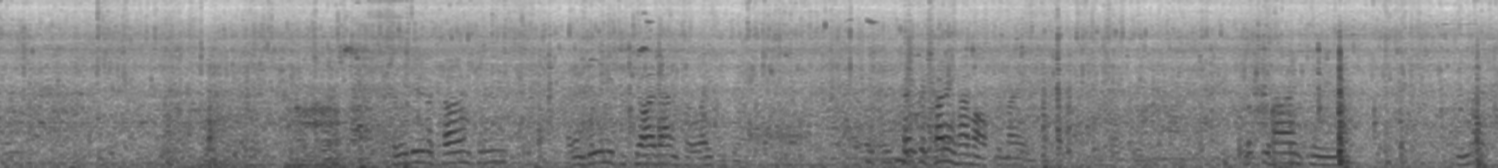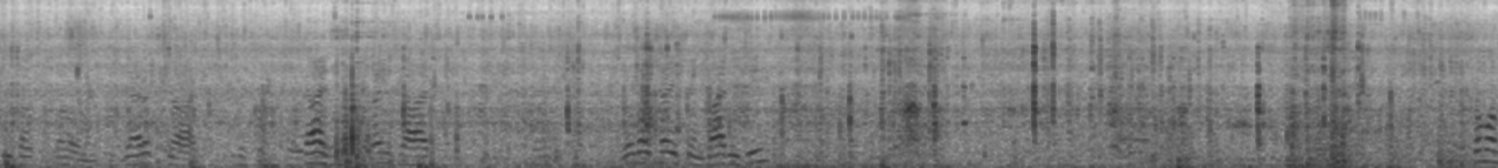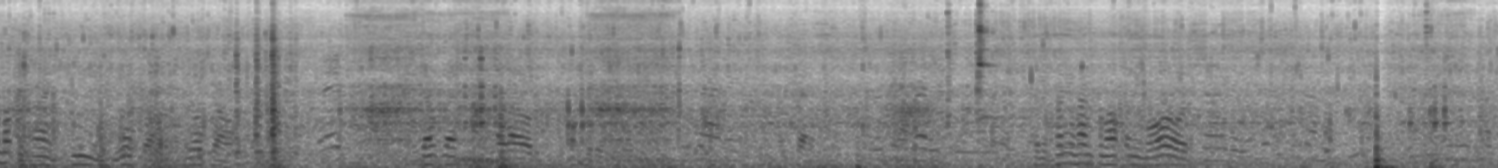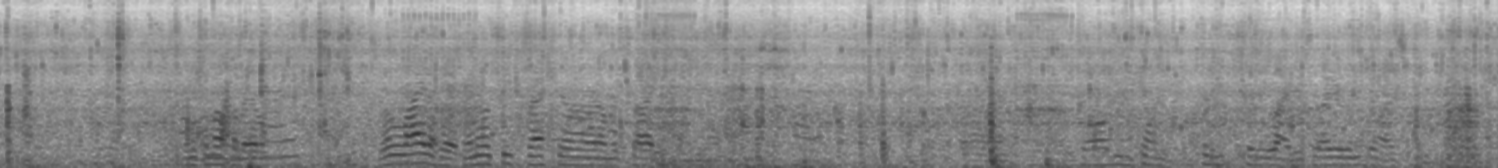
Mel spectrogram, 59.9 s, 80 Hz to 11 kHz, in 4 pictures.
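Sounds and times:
water rushing along boat hull: 0.0 - 59.9
deck hardware clicks and knocks: 16.8 - 36.0.

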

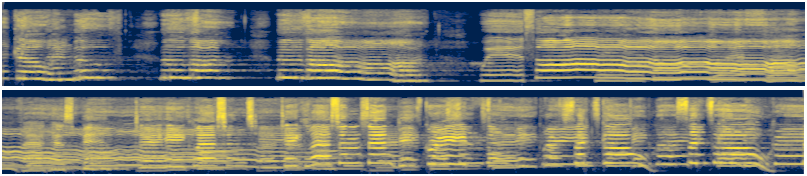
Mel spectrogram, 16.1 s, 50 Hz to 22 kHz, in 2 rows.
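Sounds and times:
woman singing a cappella: 0.0 - 16.0.

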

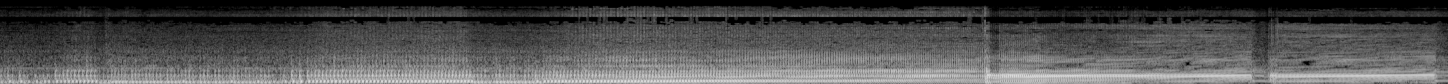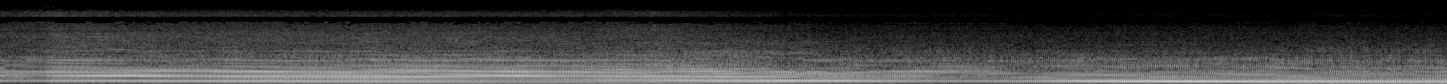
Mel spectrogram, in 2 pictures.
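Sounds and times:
motorcycle engine revving and idling: 0.0 - 28.9.

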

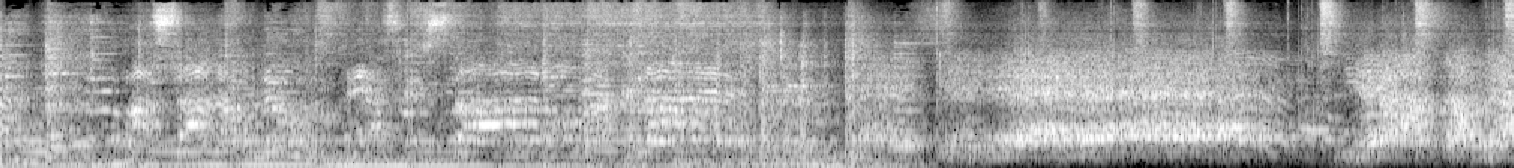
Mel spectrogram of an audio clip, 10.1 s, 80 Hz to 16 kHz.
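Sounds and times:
rock band playing live: 0.0 - 6.3
audience singing together: 4.0 - 10.0.

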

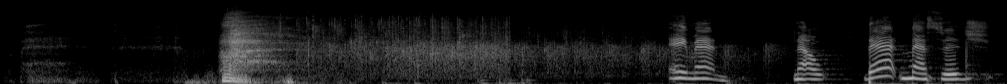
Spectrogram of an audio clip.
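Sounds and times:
crowd applauding: 2.6 - 8.0.

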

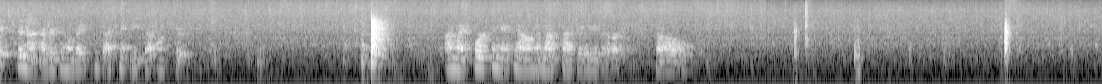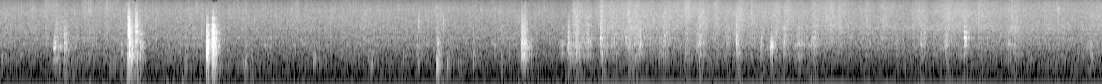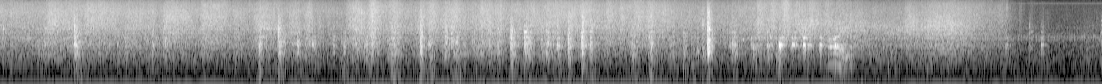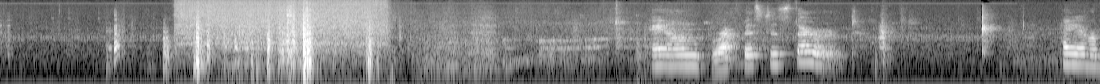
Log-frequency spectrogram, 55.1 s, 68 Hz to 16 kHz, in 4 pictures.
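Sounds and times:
food sizzling in skillet: 0.0 - 53.5.

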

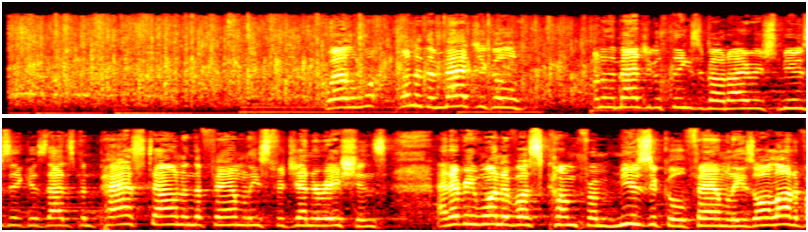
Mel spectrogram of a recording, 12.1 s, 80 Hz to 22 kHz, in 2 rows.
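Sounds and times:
audience applauding: 0.0 - 5.4.

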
